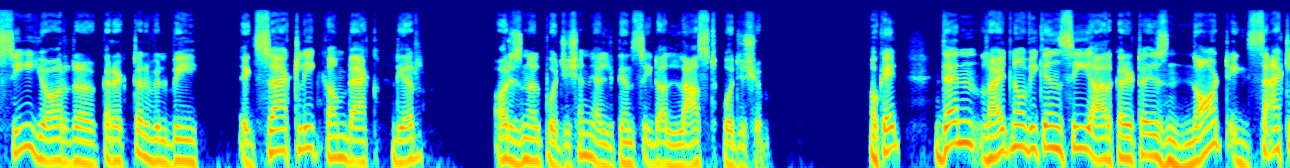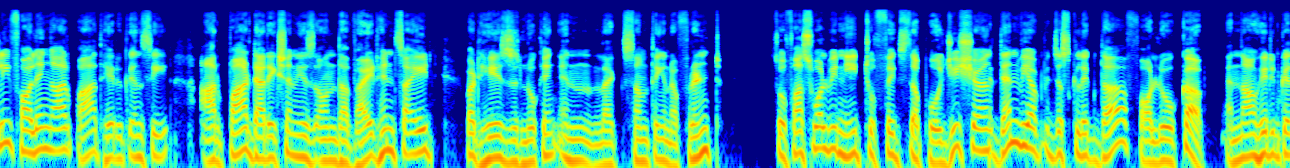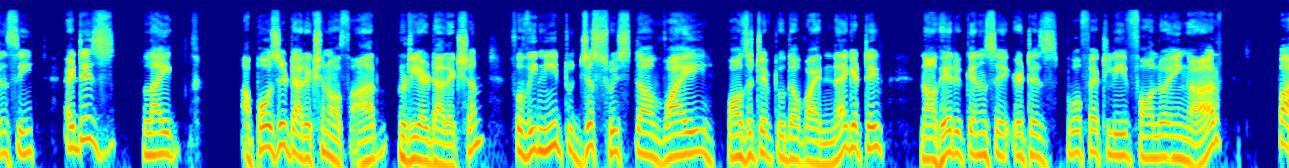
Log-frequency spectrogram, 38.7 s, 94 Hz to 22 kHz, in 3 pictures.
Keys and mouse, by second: 1.1 click, 2.0 click, 21.8 click, 24.3 click, 33.8 click, 35.5 shift+middle click, 36.2-37.5 middle drag.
